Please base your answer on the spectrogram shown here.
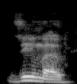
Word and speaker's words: Xumo: Prime, Peacock, Roku, Tubi, and Xumo, however that's pronounced. Zumo. Zumo.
